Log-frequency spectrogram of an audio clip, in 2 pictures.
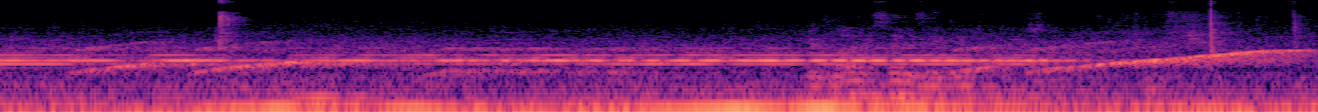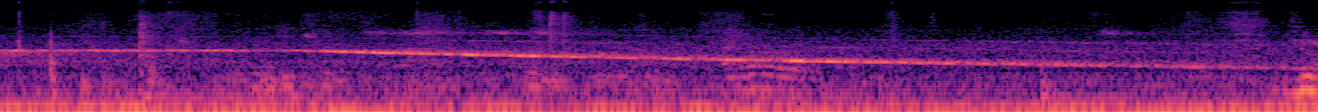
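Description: A wailing tone that glides up about halfway through, holds for about two seconds, then slowly falls away; before it, several steady tones sound together for about five seconds, all over a low hum.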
